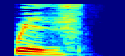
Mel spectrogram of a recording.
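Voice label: "with", British English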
